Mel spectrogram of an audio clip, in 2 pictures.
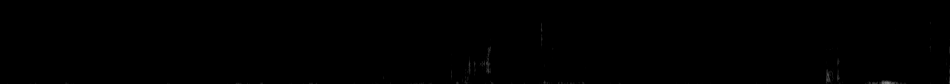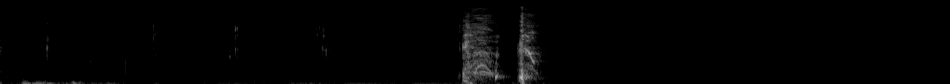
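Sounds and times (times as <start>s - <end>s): person chewing: 3.6s - 6.0s, 8.2s - 14.1s
person coughing: 14.1s - 15.0s.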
